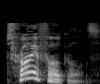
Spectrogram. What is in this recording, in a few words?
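"trifocals", British English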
